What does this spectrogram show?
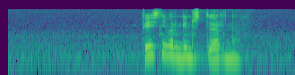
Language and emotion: Russian, neutral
